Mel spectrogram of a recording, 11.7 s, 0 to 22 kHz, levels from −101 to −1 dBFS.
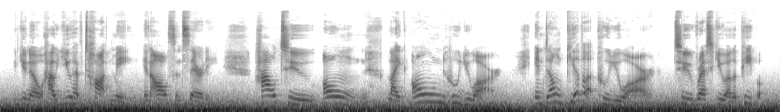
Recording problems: wind noise on the microphone; heavy; 6 dB below the speech

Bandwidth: 15 kHz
